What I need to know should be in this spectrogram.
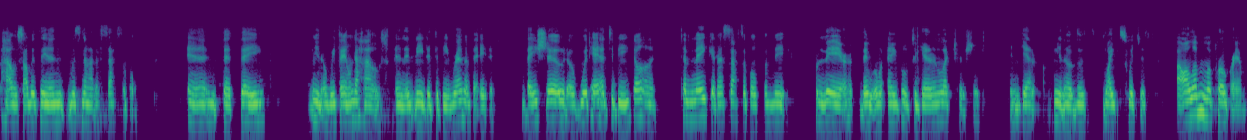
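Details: Adult woman diagnosed with primary lateral sclerosis, a slower-progressing condition closely related to ALS, with a weakening hand, increasing walking difficulty and a changed voice; spastic dysarthria (primary lateral sclerosis).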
